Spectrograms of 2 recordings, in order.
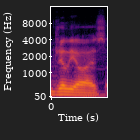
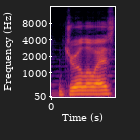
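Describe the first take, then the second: First: The first part is two syllables, 'drilly'. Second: The first part is one syllable, 'drill'. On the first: The speaker calls it wrong. "not Drilly O S" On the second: The speaker calls it right. "Drill O S, not Drilly O S"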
